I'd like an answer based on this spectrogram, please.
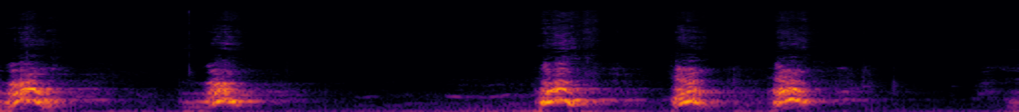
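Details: Female Great Dane and Belgian Malinois mix, a family house dog and guard, barking: two deep single barks about a second apart, a pause, then three quick barks in a row.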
